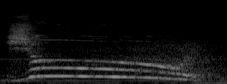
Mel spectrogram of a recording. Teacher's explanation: Aqui eu tenho minha última sílaba, que não é a tônica, então a tônica é a penúltima, por isso que ela é uma paroxítona.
